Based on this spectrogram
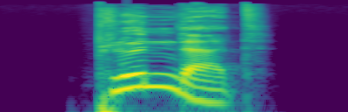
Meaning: inflection of plündern: 1. third-person singular present 2. second-person plural present 3. plural imperative
- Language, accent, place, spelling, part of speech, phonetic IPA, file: German, Germany, Berlin, plündert, verb, [ˈplʏndɐt], De-plündert.ogg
